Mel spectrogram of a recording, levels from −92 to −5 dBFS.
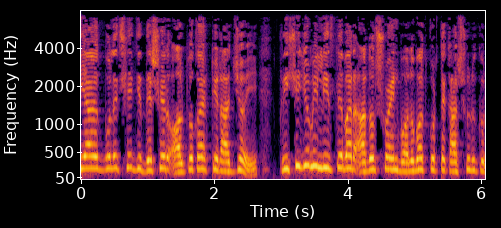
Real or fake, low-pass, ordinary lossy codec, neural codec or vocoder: real; 7.2 kHz; none; none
